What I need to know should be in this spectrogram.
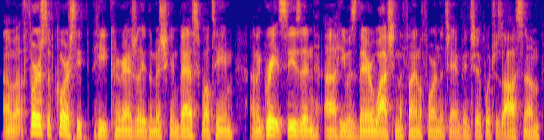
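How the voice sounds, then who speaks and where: A middle-aged man with a lowish voice hosts a sports podcast. He talks casually as an eager fan and drops frequent filler uhs between thoughts. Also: steady tone, a little fast, few pauses.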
